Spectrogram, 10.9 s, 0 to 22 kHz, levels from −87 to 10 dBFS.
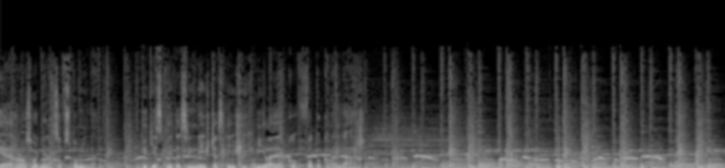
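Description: Loud pops occur at 3.57–3.83 s (a double pop), 5.40–5.43 s, 8.37–8.52 s (double) and 10.25–10.28 s, peaking roughly 15 to 20 dB above the sound, which carries on beneath. They are likely sudden voltage spikes from a switch, plug or static, heard as sharp thumps.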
